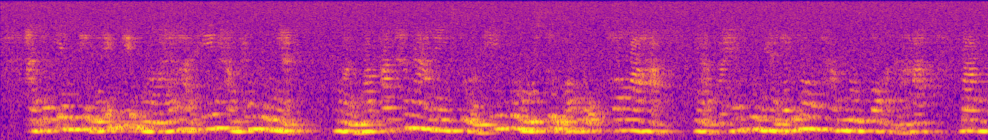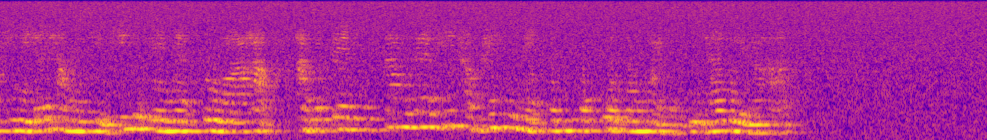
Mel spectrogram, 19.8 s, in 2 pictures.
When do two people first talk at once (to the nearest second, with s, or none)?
none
